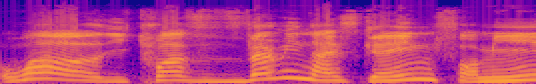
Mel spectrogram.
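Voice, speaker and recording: In a French accent, a man with a bright, sharp tone speaks very slowly and with lively intonation, the sound dry and close with no echo. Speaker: online game player. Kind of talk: casual interview. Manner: halting.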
